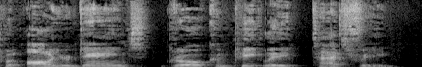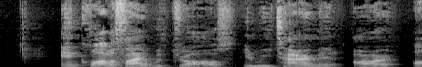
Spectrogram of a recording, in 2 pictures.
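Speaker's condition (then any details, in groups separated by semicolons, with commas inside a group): No condition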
